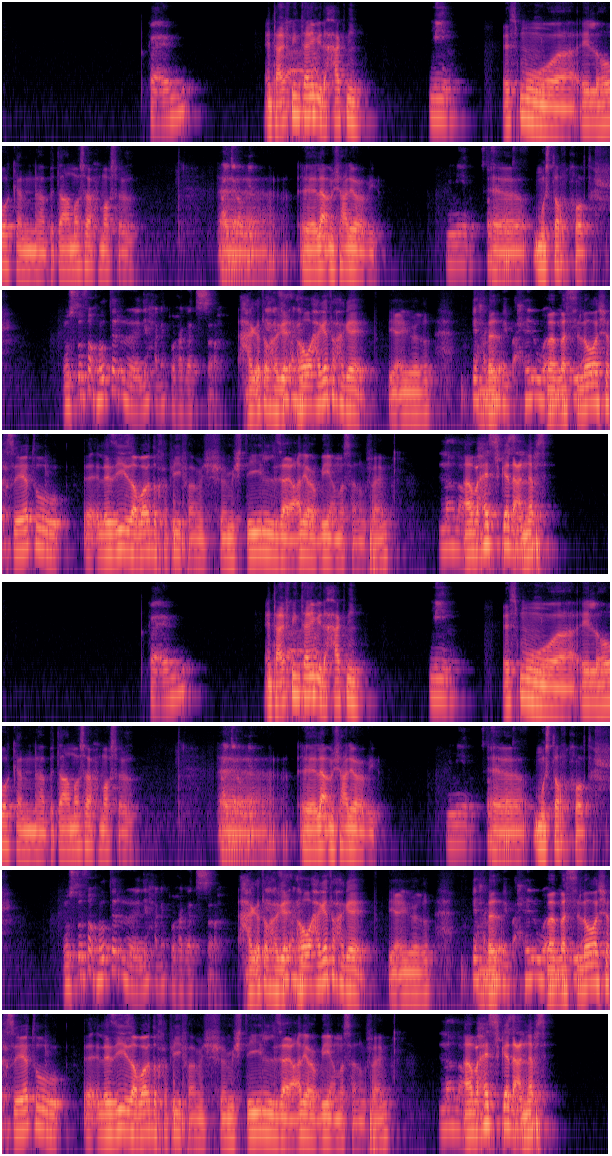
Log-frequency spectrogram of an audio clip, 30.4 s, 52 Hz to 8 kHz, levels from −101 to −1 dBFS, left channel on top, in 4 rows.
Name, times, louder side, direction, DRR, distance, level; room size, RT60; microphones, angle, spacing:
voice 1, 1.8-2.3 3.5-4.3 5.3-5.7 10.3-10.8 13.1-14.1 16.0-17.9 18.5-19.0 21.1-22.5 28.3-29.0 29.2-29.5, equal, 10° left, 1.3 m, -37 dB
voice 2, 3.3-4.5 6.3-9.2 10.3-10.9 11.3-12.3 13.7-15.3 18.2-19.7 20.0-20.8 21.1-21.5 22.0-23.5 23.8-27.6 28.6-29.6, right 1 dB, 10° right, 1.0 m, -30 dB
11.0 x 10.5 x 5.2 m
head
